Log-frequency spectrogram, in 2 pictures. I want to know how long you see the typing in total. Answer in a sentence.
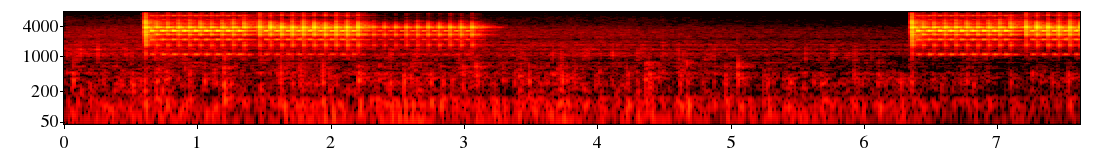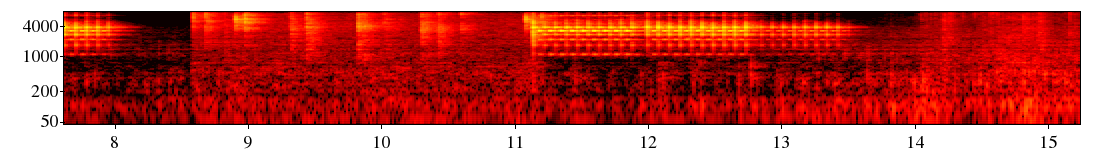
The typing can be heard for 3 seconds in total.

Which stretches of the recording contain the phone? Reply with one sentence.
You can hear the phone from 0.6 to 3.1 s, from 6.3 to 8.0 s and from 11.1 to 13.5 s.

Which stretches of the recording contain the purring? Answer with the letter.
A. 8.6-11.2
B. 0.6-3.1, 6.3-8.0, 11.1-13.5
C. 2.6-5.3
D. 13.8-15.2
D.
